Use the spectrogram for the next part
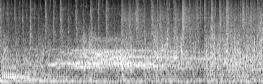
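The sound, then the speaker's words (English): A heavy truck engine roars loudly and steadily as the truck grinds forward over bodies, while sharp bangs and jolting thuds punctuate the rumble throughout, with no voices. “The truck ground ahead over the bodies.”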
